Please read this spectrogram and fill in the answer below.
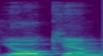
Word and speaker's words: Joaquin: the movie Napoleon with Joaquin Phoenix. Actually, the name is pronounced Joachim, but I'm not telling anybody how to pronounce their name. It's an old European name.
